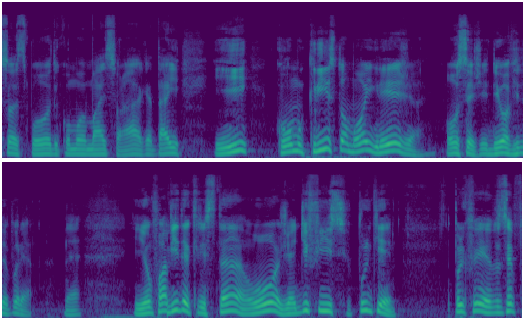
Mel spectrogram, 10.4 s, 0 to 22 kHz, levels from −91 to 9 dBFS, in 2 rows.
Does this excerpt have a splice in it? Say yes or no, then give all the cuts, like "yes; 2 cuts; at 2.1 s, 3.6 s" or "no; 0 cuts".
yes; 2 cuts; at 4.3 s, 6.9 s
